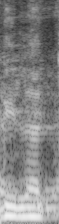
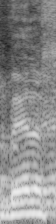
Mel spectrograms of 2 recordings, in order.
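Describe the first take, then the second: First: The first vowel sounds like 'i'. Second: The first vowel sounds like 'e'. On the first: "sa Bisaya, bilat yun eh" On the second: "Sa Tagalog"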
